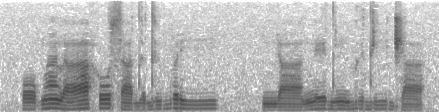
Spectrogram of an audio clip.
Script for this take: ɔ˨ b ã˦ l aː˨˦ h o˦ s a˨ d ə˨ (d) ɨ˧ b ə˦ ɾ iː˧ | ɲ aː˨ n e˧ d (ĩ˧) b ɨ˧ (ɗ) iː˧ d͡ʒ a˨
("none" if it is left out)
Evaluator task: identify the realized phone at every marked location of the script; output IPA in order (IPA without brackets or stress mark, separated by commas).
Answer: d, ĩ˧, d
